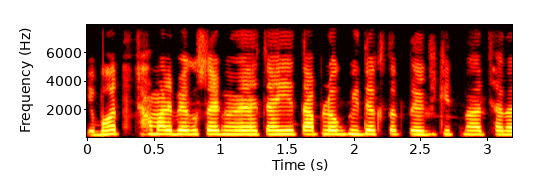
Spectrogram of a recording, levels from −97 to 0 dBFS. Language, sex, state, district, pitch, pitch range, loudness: Hindi, male, Bihar, Begusarai, 275 Hz, 270-280 Hz, -15 LUFS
